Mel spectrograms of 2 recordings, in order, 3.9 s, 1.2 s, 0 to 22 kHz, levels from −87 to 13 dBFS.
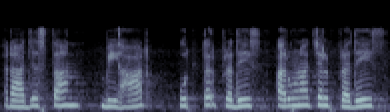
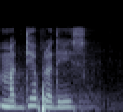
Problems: none marked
